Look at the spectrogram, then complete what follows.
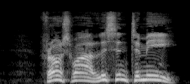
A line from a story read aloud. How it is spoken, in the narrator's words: Sean shouted him down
